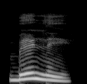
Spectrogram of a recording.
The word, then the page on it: ಬೆಳ್ಳೆ: beḷḷe; Kannada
